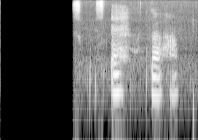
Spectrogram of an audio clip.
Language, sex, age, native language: Icelandic, female, 9, Icelandic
